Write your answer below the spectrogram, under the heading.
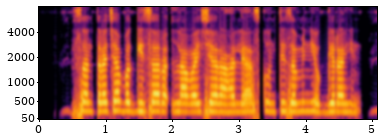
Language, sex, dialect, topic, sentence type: Marathi, female, Varhadi, agriculture, question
